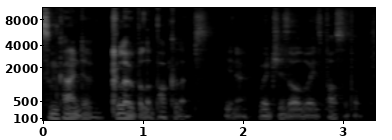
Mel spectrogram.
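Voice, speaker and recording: Somewhat breathy, the man's voice rushes along at a very fast pace. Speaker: amateur musician. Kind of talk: casual monologue. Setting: home room, alone.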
